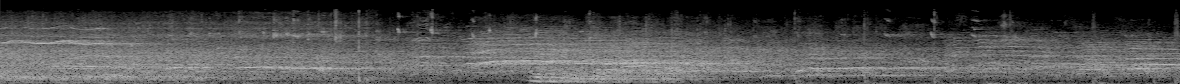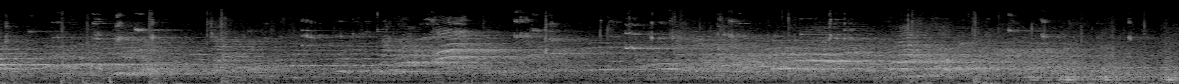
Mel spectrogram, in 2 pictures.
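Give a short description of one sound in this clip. A crowd cheers and murmurs in a large echoing hall.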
